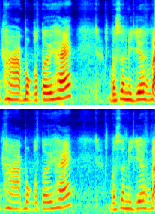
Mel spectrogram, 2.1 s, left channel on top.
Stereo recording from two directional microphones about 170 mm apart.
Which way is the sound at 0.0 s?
45° left (ahead or behind).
